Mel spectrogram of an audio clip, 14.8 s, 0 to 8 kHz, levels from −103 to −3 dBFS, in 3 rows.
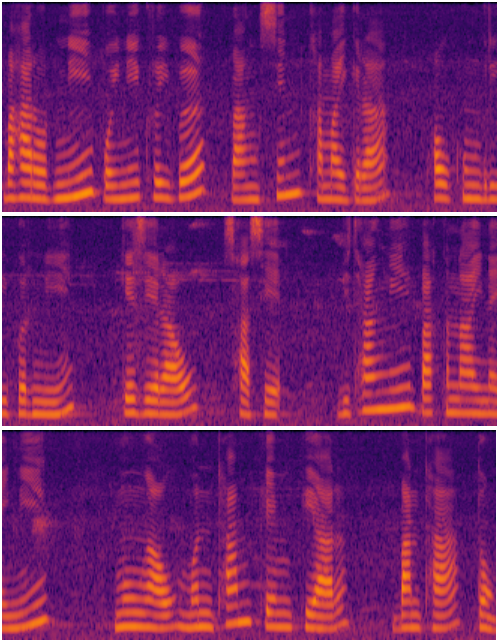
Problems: none marked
